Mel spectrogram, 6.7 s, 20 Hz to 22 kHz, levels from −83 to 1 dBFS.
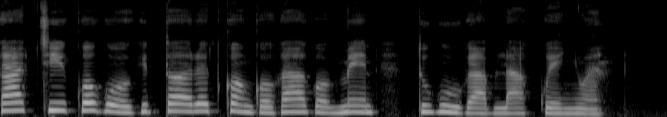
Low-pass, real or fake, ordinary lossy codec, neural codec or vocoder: none; real; none; none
